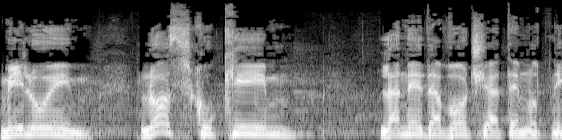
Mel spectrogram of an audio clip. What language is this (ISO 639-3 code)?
heb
